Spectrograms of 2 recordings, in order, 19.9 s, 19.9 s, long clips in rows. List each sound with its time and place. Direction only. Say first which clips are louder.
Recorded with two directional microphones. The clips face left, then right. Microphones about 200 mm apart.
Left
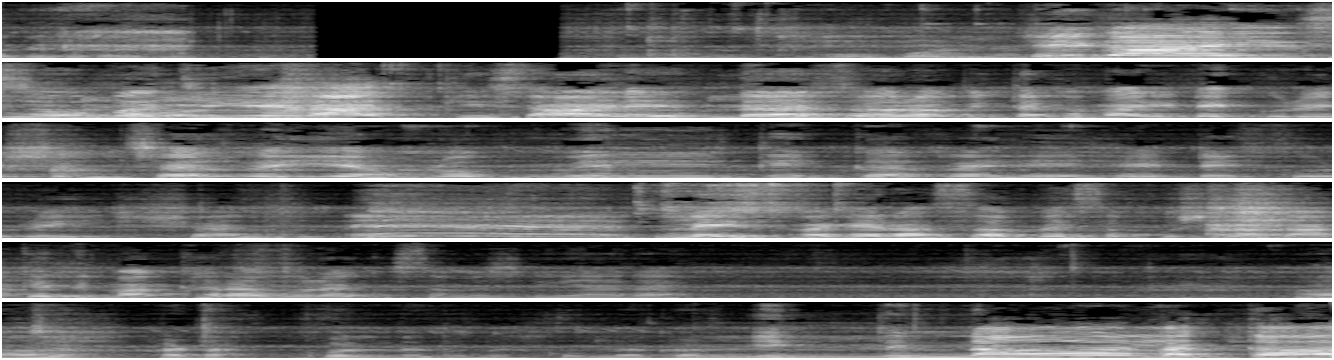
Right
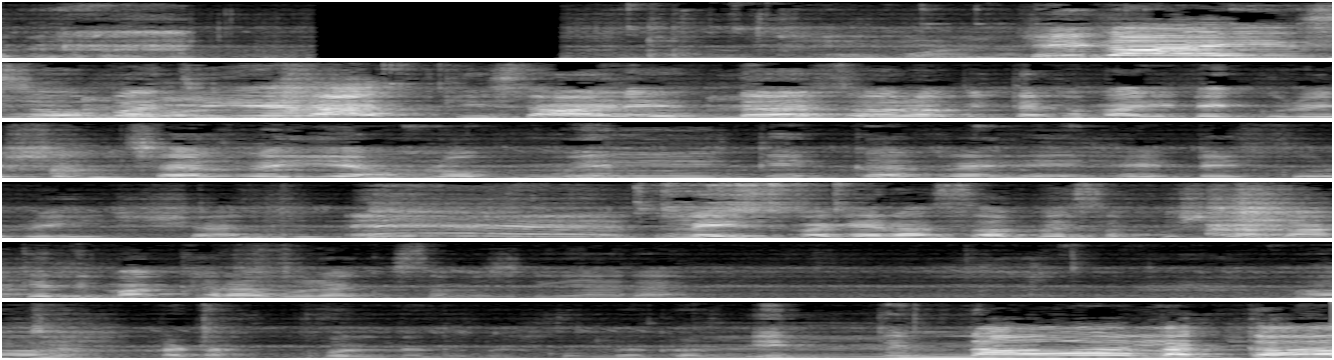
0.2 s a child's voice: left 2 dB; 5° left (ahead or behind)
2.5 s a child's voice: right 1 dB; centre (ahead or behind)
17.0 s speech: left 4 dB; 30° left (ahead or behind)
18.5 s a woman's voice: left 4 dB; 5° left (ahead or behind)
